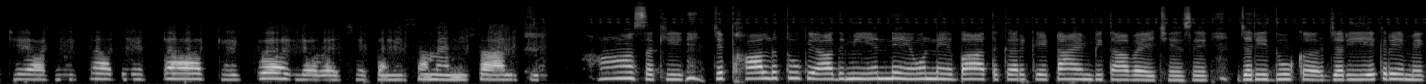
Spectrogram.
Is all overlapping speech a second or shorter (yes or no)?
yes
